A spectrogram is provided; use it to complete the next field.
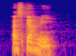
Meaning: aspermia
- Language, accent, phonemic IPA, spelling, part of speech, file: French, France, /as.pɛʁ.mi/, aspermie, noun, LL-Q150 (fra)-aspermie.wav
